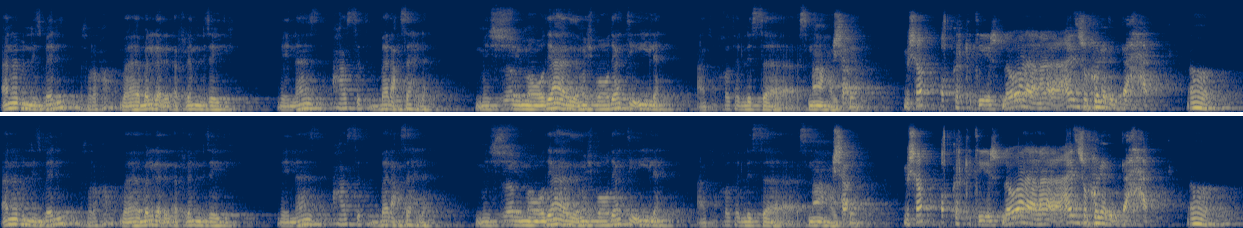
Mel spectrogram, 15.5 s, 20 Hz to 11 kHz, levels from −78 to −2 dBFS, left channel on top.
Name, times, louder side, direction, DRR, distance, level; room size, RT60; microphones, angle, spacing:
voice 1, 0.0-2.9 3.5-5.4 5.9-8.3 8.7-10.7 13.5-13.8 14.8-15.2, left 1 dB, 20° left, 1 dB, 1.1 m, -27 dB
voice 2, 11.3-14.4, right 2 dB, 35° right, 5 dB, 1.8 m, -27 dB
16.0 x 11.0 x 8.3 m, 1.2 s
head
